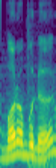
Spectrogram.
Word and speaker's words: Borobudur: So, uh Borobudur, which you pronounced very well, uh not only that you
